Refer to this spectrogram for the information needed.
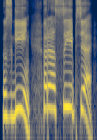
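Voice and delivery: high-pitched, urgent cry; exclaimed banishment. Acted. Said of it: "воскликнула она".

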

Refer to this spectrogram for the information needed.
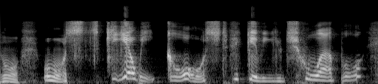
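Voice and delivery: put-on high, slow taunting baby-talk; mocking. Gintoki taunting Hichikata about the scary ghost, mocking. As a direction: tease with drawn-out mock pity. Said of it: "start mocking Hichikata".

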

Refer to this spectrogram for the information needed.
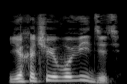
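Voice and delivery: high-pitched, stubborn insistence; stubborn demand. Acted. Novice refusing to give up before the abbot, stubborn.

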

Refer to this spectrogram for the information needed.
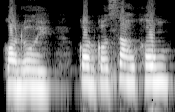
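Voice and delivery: a mother screaming for her son; mother screaming over her stabbed son; wailing cry. Acted. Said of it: "gào lên".

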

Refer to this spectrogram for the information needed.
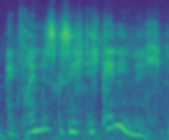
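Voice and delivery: low whispered aside. Acted. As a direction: keep it private, barely voiced. Maid whispers aside to lady. (leises Flüstern beiseite)

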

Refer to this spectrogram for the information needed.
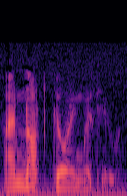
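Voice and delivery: low, soft, steady refusal; quiet. A narrator's reading. Son refusing to follow his mother, quietly. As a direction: keep it low and hushed. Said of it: "Steele said quietly".

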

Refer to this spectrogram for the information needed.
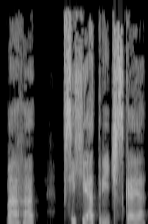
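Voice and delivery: put-on high, slow sneering young woman; ехидная Ольга. A narrator's reading. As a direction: drag it out with contempt. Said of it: "подала голос Ольга". (насмешливый высокий голос)

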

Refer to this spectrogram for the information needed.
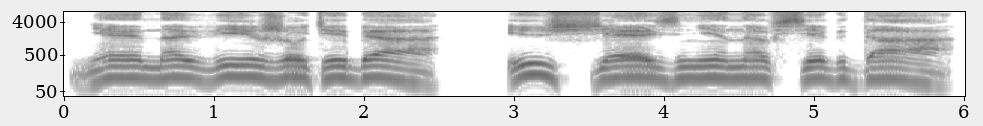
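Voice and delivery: slow, menacing dragon voice; huge fiery dragon roar. A narrator's reading. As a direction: drag out the hatred like a dragon. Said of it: "заревел дракон". (медленный злобный голос дракона)

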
